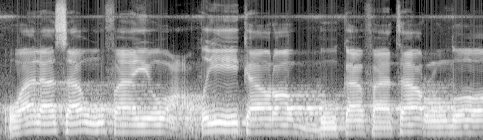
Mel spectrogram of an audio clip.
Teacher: Di sini la-nya harus pendek ya, karena sebagian orang membacanya dengan panjang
